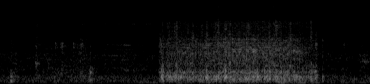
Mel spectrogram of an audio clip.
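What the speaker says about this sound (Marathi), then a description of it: "ब्लाऊजच्या दोन्ही बाजू साईडनं शिवून घ्यायच्या" Sewing machine running steadily for about a second and a half, stitching the side seams of a brocade silk blouse, a loud continuous whirr that stops abruptly, with quiet room noise before and after.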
